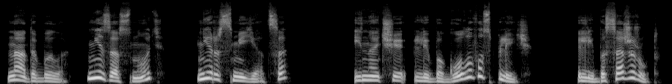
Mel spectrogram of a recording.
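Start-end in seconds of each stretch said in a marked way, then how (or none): none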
